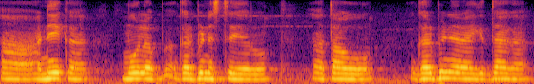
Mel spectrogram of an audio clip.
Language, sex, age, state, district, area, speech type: Kannada, female, 60+, Karnataka, Koppal, rural, spontaneous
